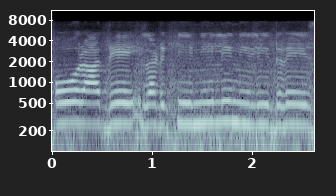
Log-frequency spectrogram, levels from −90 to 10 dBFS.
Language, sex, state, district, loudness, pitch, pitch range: Hindi, female, Haryana, Rohtak, -13 LUFS, 245 Hz, 240-250 Hz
